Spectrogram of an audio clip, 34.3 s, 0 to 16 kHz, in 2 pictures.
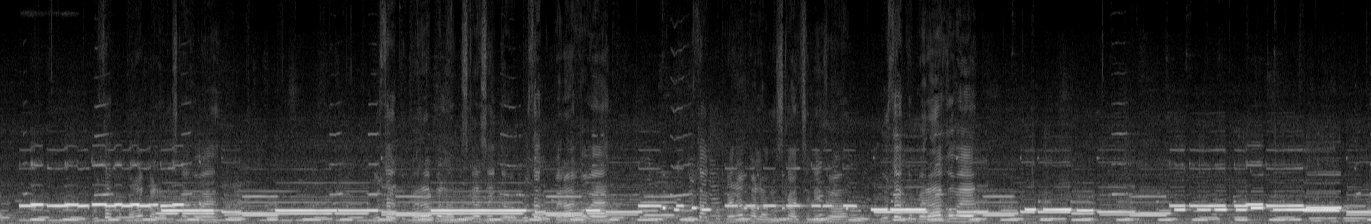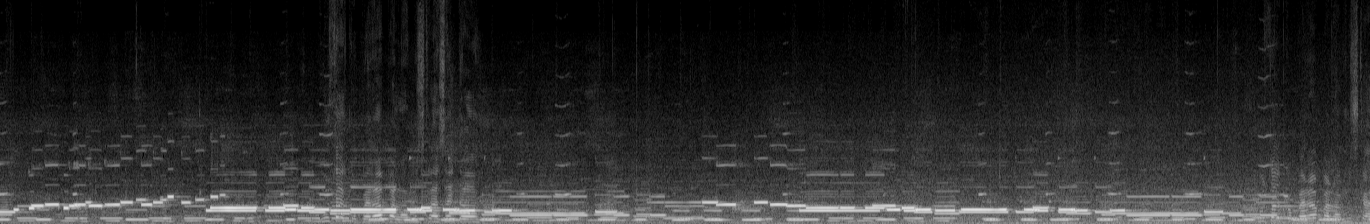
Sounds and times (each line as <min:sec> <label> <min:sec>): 0:00.0 joueur d'orgue de Barbarie 0:34.2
